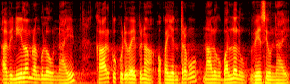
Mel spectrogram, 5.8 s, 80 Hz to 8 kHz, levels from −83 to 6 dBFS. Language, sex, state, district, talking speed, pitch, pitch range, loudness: Telugu, male, Telangana, Adilabad, 135 wpm, 120 Hz, 115-130 Hz, -15 LUFS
